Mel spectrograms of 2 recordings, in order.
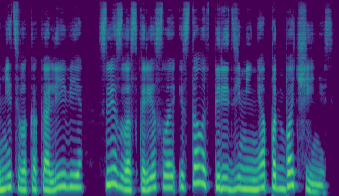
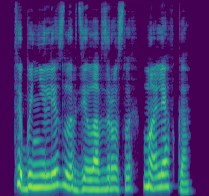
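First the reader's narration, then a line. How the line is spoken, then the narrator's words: Mocking. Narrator (Russian): насмешливо произнесла она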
